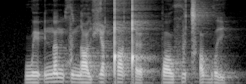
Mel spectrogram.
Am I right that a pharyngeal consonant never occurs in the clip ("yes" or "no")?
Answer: yes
